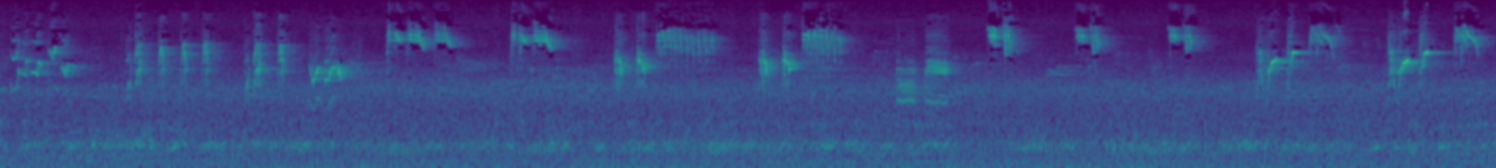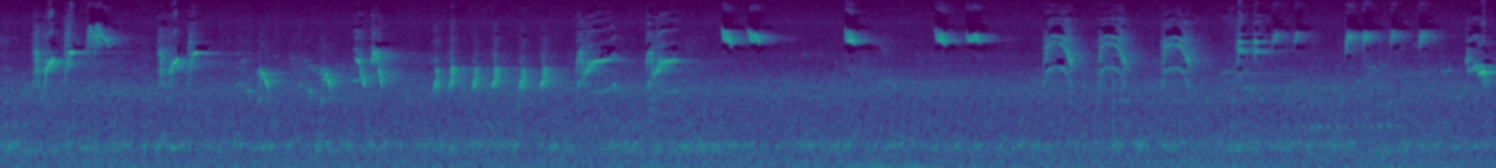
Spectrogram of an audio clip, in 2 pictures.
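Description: Wild birds chirping and calling throughout: many short, high chirps and a run of quick repeated notes about two-thirds of the way through, over a steady faint background hiss.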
